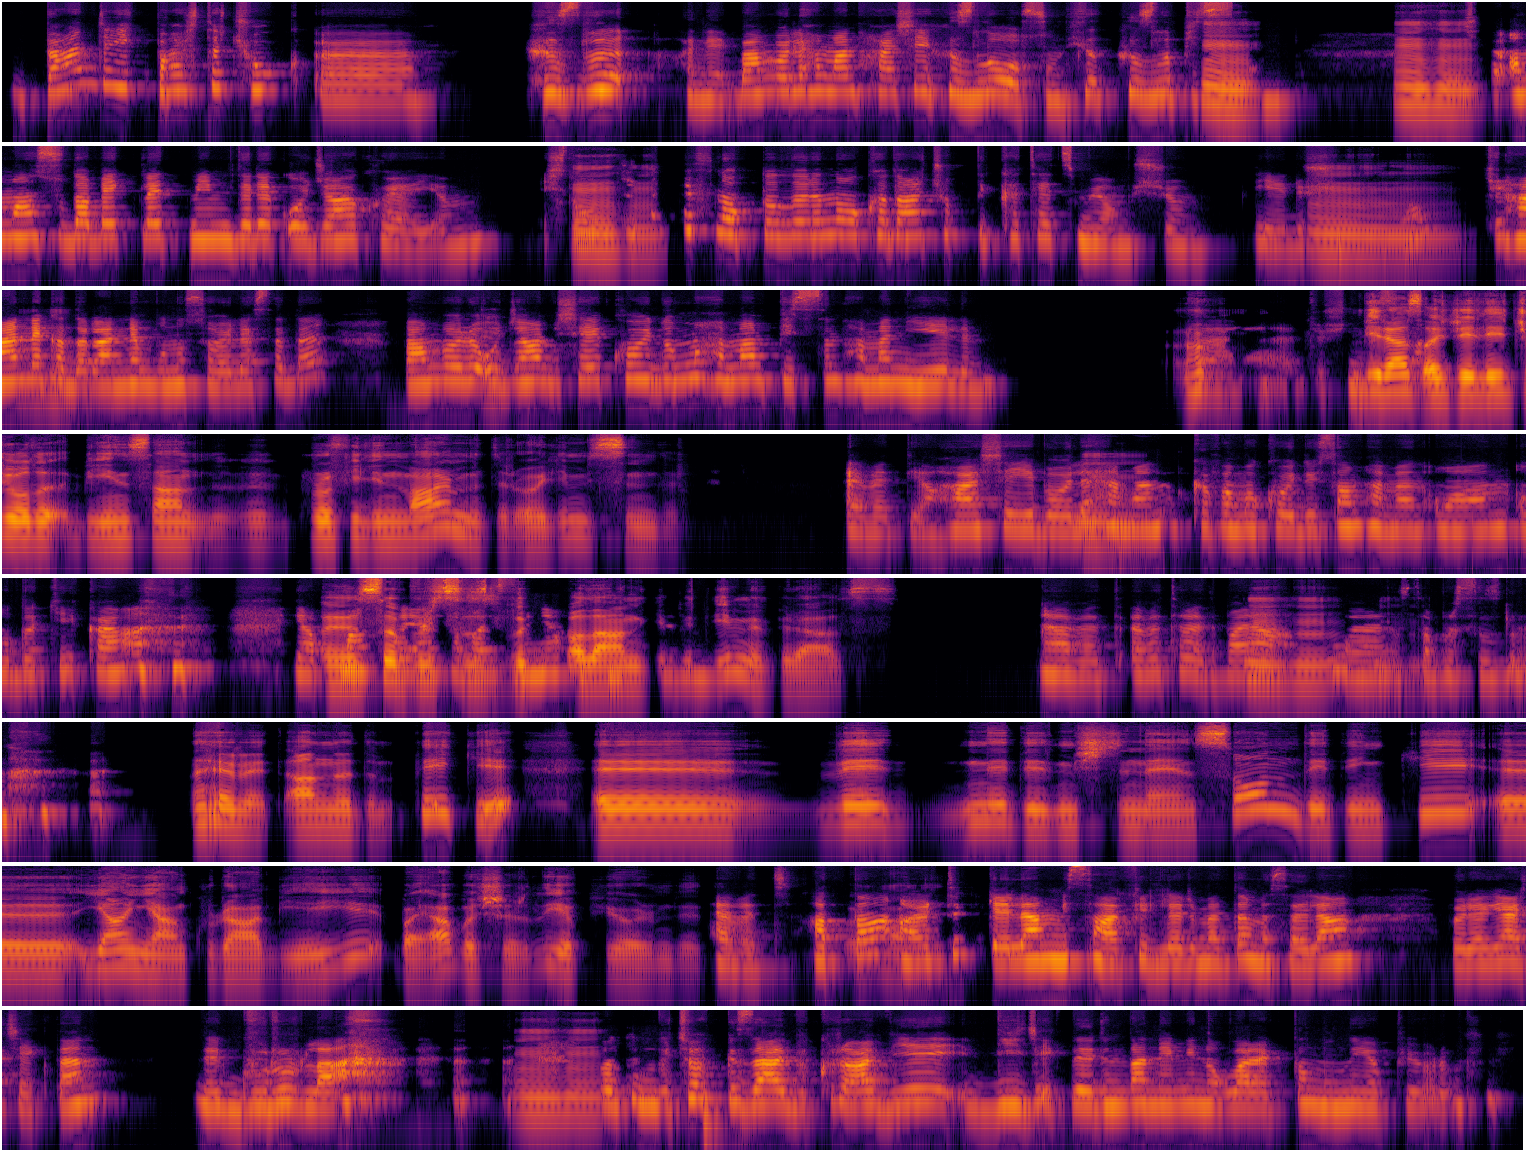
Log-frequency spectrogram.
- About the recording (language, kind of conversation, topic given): Turkish, podcast, Aile tariflerini nasıl saklıyor ve nasıl paylaşıyorsun?
- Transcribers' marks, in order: other background noise; chuckle; laughing while speaking: "sabırsızla"; chuckle; chuckle; tapping; giggle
